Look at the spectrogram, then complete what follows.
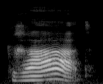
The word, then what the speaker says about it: grad: 일단은 grad, rot. 여기서는 그 공기가 목 쪽에서 나와야 되는 거예요.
